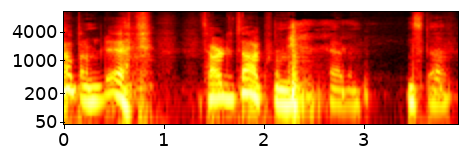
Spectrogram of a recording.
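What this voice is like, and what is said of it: Usual voice. Nothing is said of it.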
